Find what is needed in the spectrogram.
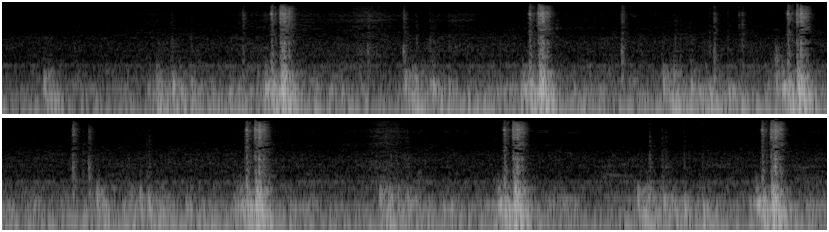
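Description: Inside a car with the engine idling, a low steady rumble, while a sharp click repeats about every second and a quarter.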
